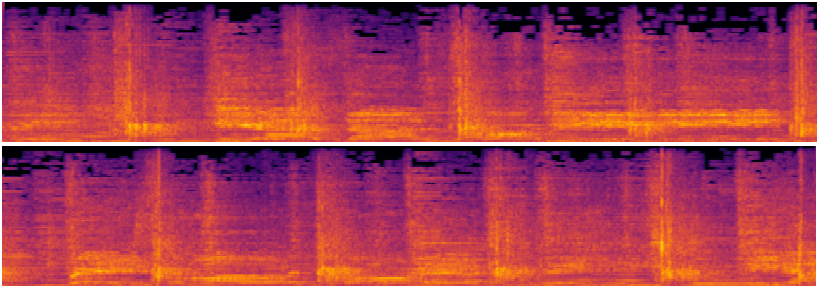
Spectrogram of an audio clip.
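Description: Live gospel song: a man and a woman singing together over strummed acoustic guitar, with hand claps on the beat.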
